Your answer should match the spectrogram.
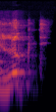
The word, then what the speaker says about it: looked: I looked. A pronúncia é looked. Não é looked, não. Looked. Esse ele é silencioso também.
